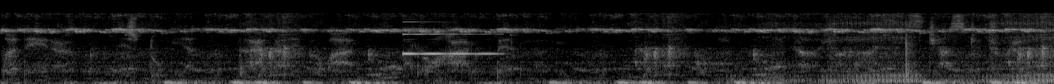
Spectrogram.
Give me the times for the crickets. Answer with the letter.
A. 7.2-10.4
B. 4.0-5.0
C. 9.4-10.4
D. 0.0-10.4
D.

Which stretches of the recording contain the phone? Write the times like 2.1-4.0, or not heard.
4.0-5.0.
